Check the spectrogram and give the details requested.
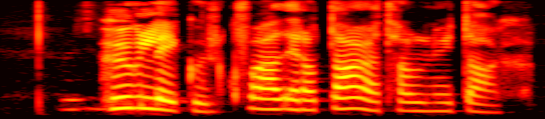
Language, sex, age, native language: Icelandic, female, 12, Icelandic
